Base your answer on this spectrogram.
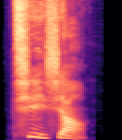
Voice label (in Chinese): "气象", Chinese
